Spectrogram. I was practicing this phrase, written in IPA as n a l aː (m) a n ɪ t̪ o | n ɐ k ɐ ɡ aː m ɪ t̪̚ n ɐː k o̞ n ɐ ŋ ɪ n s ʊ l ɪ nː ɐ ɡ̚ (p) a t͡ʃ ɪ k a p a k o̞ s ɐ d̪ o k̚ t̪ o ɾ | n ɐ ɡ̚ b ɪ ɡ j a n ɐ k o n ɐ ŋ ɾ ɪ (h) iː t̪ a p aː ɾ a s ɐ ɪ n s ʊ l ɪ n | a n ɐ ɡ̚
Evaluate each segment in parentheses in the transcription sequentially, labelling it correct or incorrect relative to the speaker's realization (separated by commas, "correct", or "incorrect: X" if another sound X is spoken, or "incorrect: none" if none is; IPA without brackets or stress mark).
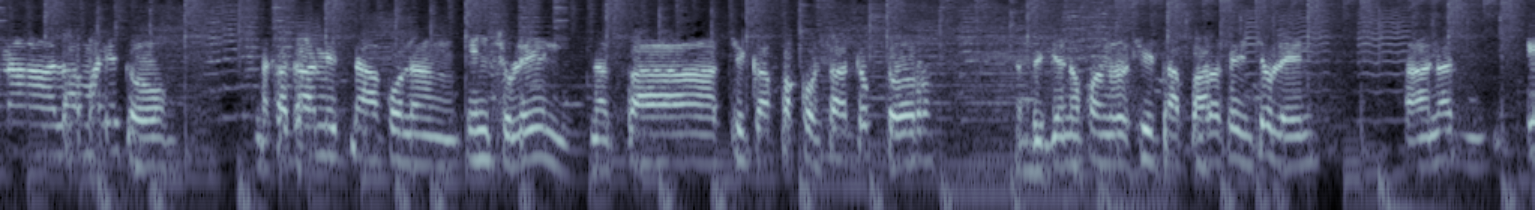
correct, correct, incorrect: s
